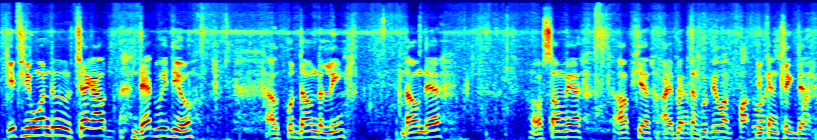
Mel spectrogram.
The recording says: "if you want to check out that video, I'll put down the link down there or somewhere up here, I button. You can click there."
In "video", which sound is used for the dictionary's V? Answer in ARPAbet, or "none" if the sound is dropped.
W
